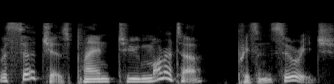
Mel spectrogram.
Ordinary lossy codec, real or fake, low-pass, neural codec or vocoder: MP3, 32 kbps; fake; 7.2 kHz; codec, 16 kHz, 2 kbps, FunCodec, trained on Chinese and English, 25 frames a second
